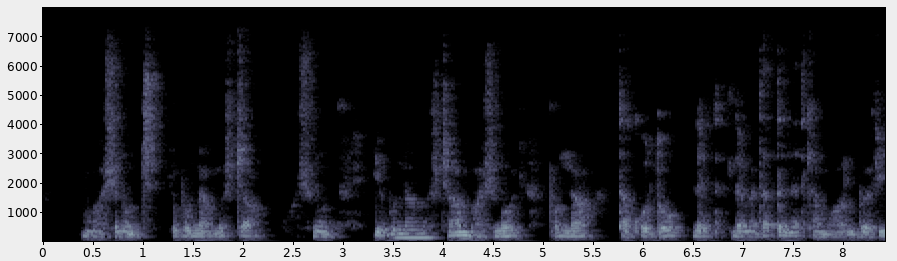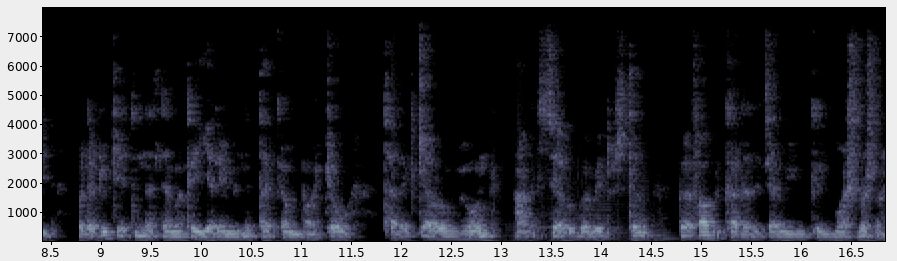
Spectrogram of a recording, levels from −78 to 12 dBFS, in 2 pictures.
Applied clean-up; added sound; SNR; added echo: neural separator model SepFormer DNS4.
